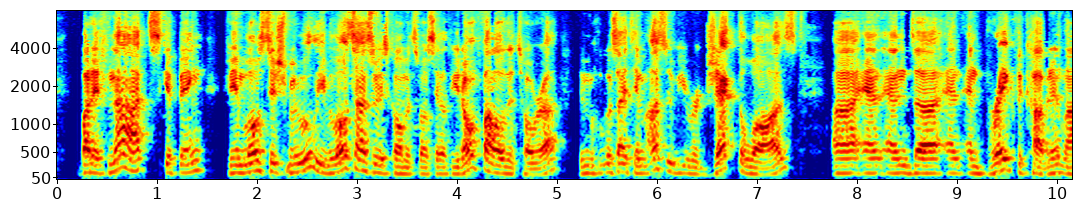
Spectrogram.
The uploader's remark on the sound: This audio was originally captured from Zoom.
